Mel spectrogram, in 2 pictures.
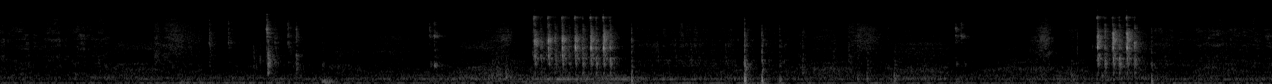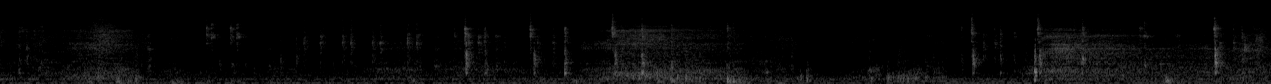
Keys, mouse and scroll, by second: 5.3-6.0 typing, 10.9 ], 11.1 ], 11.2 ].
